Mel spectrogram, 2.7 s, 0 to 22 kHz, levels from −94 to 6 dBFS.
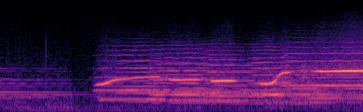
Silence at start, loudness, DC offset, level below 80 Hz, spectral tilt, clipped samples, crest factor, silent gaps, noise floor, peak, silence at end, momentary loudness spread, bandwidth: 0 s; -27 LUFS; under 0.1%; -72 dBFS; -3 dB/octave; under 0.1%; 14 dB; none; -55 dBFS; -14 dBFS; 0 s; 11 LU; 11 kHz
